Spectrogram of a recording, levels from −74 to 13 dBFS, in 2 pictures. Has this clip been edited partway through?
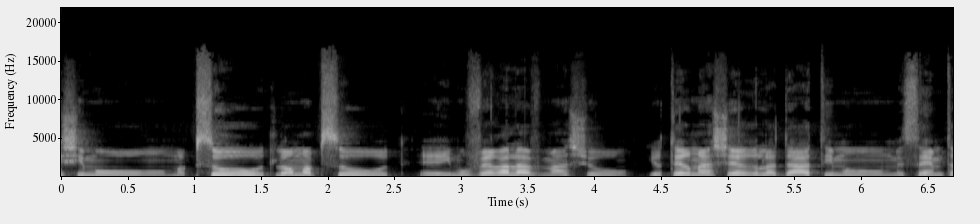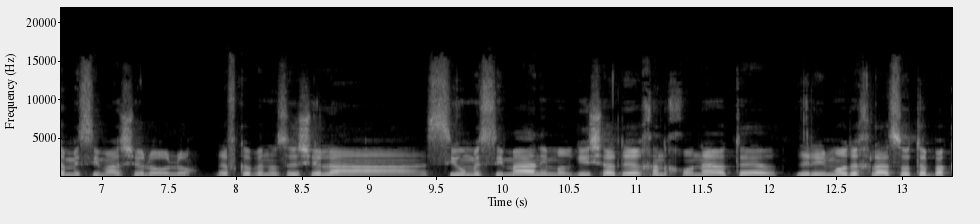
no; 0 cuts

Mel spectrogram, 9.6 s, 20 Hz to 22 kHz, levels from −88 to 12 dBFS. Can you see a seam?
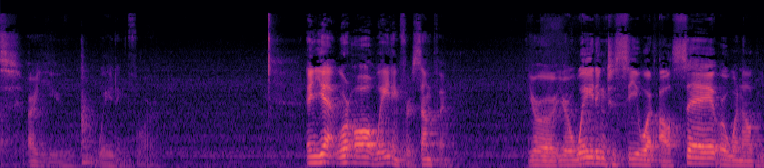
no; 0 cuts

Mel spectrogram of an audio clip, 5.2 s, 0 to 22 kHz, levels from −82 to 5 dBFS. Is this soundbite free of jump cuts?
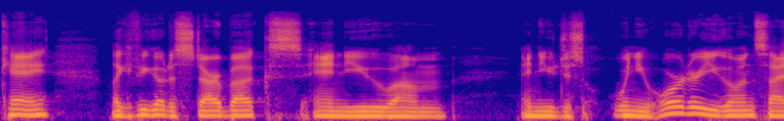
yes; 0 cuts

